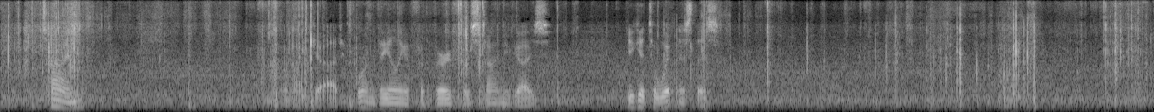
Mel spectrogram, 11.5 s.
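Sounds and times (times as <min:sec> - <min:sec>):
envelope paper crackling as it is opened: 0:00.0 - 0:05.7, 0:06.3 - 0:11.5
speech: 0:00.5 - 0:00.9, 0:03.6 - 0:05.6, 0:06.3 - 0:07.4.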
